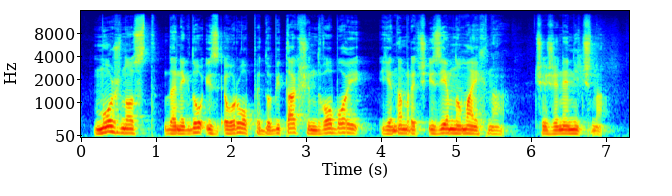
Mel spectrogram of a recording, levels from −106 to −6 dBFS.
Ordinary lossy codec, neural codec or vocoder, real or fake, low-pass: none; vocoder, 44.1 kHz, 128 mel bands every 256 samples, BigVGAN v2; fake; 14.4 kHz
